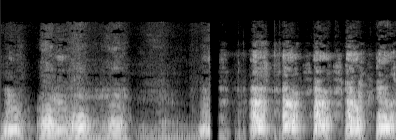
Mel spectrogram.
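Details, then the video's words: Angry Tibetan Mastiff, locally called Bhote Kukur, Nepal: a run of rough, growly barks, then five or six sharper, evenly spaced barks at roughly one every third of a second. No other sounds. "Angry dogs barking effect sound ||Tibetan Mastiff || Bhote Kukur"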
